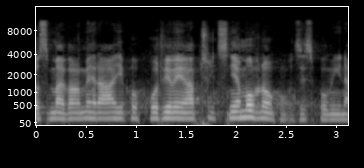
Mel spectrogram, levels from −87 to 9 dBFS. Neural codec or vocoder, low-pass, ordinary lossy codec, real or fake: codec, 24 kHz, 0.9 kbps, WavTokenizer, small release; 10.8 kHz; MP3, 64 kbps; fake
